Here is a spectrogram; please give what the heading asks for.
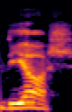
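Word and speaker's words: Díaz: Luis Diaz. That's how you say it. That's how the Diaz. It's not Diaz, it's Diaz. So look, this is from my Portugal interpreter who says these how you translate it.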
